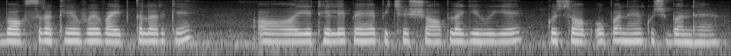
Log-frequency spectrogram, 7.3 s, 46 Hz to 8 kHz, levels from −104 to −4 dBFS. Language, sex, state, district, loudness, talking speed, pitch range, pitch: Hindi, female, Bihar, Gopalganj, -32 LUFS, 195 wpm, 175-185 Hz, 180 Hz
